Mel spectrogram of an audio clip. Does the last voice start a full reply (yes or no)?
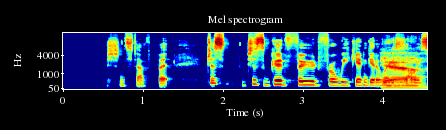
yes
